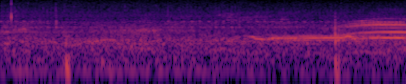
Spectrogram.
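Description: Young football players' voices: a high, drawn-out shout starts about a second and a half in and swells toward louder shouting, over a quiet stretch with two soft thuds.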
